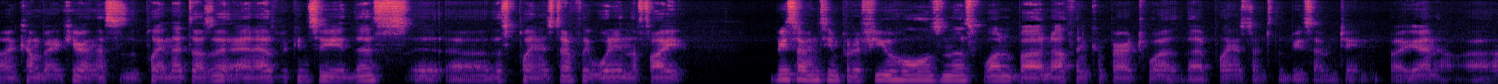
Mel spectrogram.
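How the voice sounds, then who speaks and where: A man talks at a very fast pace, his voice fairly low in pitch with vocal fry. His intonation is lively. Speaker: gaming YouTuber. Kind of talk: gameplay commentary. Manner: casual, hesitant with many fillers.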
